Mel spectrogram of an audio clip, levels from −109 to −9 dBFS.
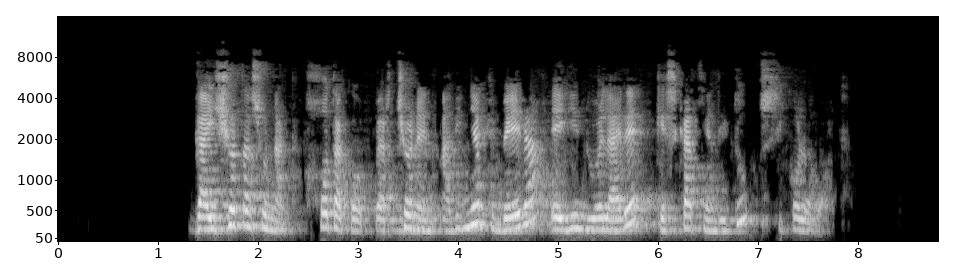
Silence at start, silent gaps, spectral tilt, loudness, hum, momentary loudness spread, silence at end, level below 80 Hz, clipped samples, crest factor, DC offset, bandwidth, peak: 1.35 s; none; -5.5 dB/octave; -25 LUFS; none; 10 LU; 1.1 s; -74 dBFS; under 0.1%; 18 dB; under 0.1%; 7.8 kHz; -8 dBFS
